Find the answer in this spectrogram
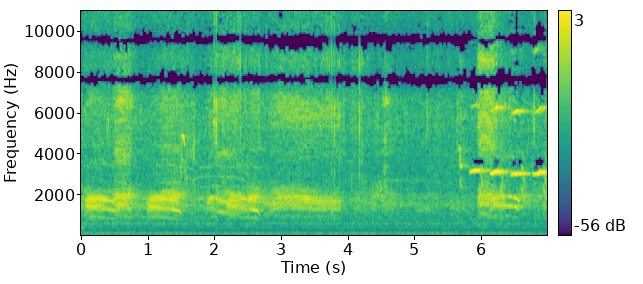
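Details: A spotted owlet recorded at very close range, not shy, gives harsh, scratchy screeching bursts, about five in seven seconds, over a steady low hum; a thin whistle enters near the end.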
